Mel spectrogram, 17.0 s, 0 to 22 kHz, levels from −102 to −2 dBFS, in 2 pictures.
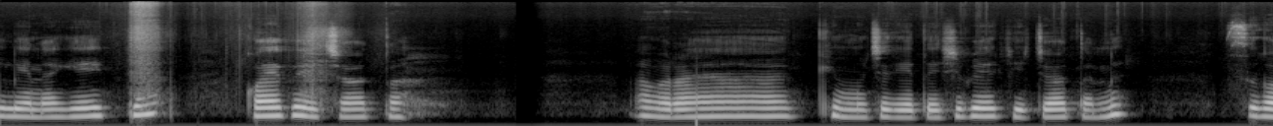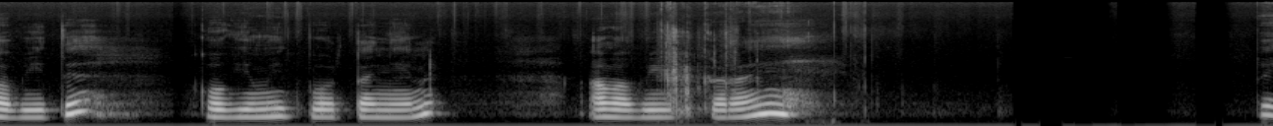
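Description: Two brief underruns with held sample show up in the speech here. At 1.32 s, just before "koyee bekbchoton", the output buffer runs dry for about 8 ms and the converter simply holds its last value, so the waveform sits flat and the sound stops without a click. Roughly 7 ms of live audio went missing during the gap. The same thing happens at 4.64 s, only 2.67 ms this time, a gap of 128 samples, with roughly 3 ms of audio lost.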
